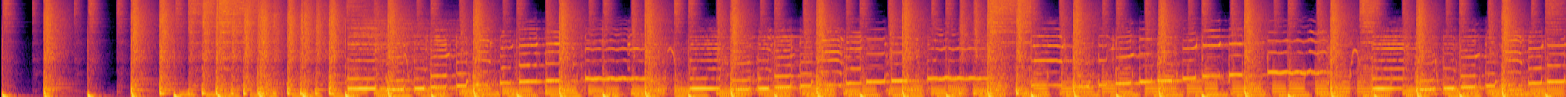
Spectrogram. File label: slide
